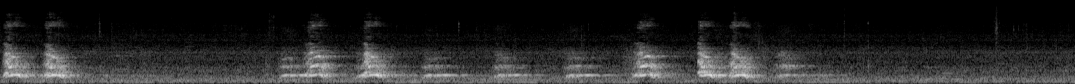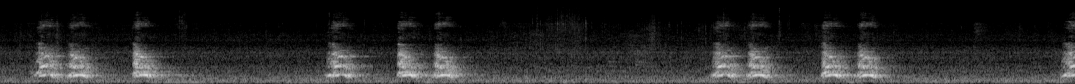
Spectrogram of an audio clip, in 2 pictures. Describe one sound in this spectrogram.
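A dog barks loudly close by in short bursts.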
